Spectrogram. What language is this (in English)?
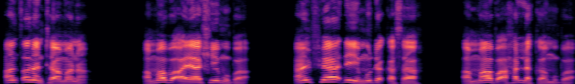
Hausa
